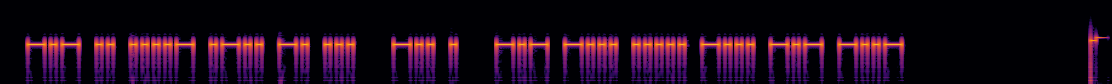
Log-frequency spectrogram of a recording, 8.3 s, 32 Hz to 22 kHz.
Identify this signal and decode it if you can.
Morse code, heard as a keyed tone, about 28 wpm, 700 Hz. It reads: KI4LNS DE KB5BKX
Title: USA Callsign DE Callsign 28wpm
